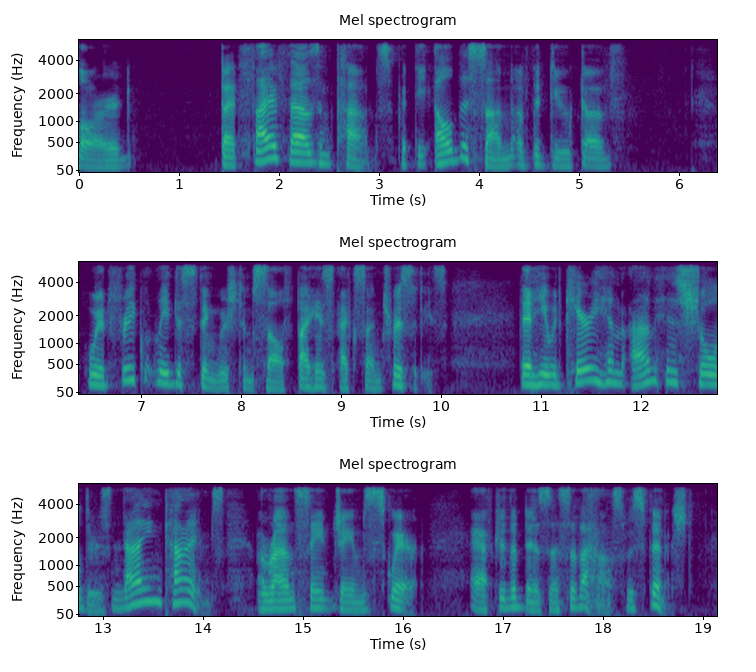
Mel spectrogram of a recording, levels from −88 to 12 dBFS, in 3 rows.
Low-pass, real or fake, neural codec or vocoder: 5.4 kHz; fake; codec, 44.1 kHz, 3.4 kbps, Pupu-Codec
